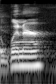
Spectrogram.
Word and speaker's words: winter: But that dropping of the T happens more in words like internet. We might say internet, or winter, we might say winter.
